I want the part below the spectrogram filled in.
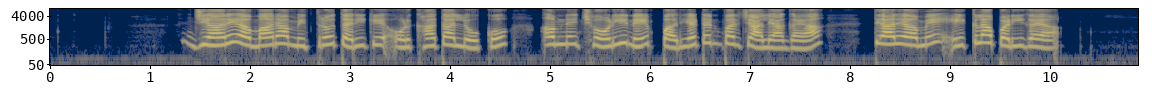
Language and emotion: Gujarati, sad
